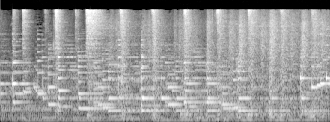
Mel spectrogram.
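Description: Upright piano playing a blues boogie-woogie in G, with a repeating left-hand bass figure under quick right-hand notes. A steady beat of sharp hits, about three a second, runs behind it.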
